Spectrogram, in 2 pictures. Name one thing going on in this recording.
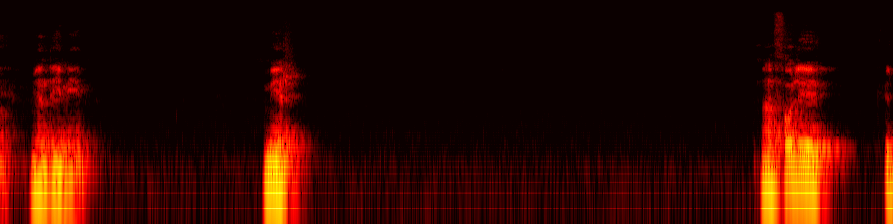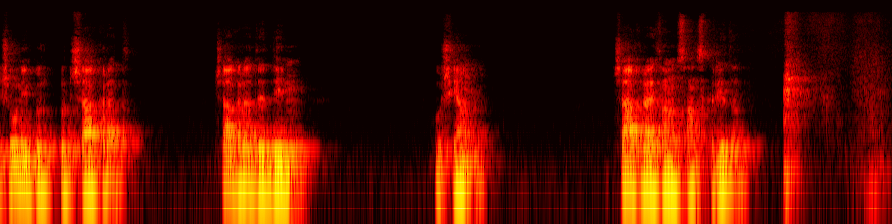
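An older man speaks calmly and close by, in short phrases with pauses.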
